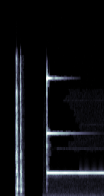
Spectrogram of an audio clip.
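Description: Subscribe-button animation sound effects: a quick double click, then a single bright bell-like notification ding that rings on steadily.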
